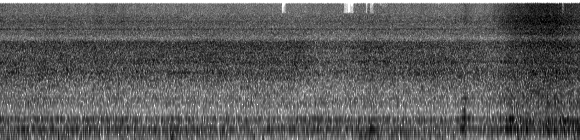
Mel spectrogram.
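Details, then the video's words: Swarming honey bees entering a new home after deciding they like it; a thick continuous buzzing drone, even throughout, with a slight swell in loudness near the end and a few light ticks. "Catching a Honey bee swarm!"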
